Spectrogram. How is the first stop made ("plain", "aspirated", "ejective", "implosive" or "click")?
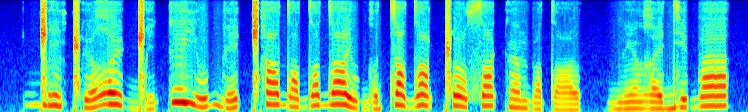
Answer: click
